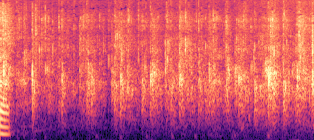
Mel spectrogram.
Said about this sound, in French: Merci beaucoup. On peut les applaudir.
